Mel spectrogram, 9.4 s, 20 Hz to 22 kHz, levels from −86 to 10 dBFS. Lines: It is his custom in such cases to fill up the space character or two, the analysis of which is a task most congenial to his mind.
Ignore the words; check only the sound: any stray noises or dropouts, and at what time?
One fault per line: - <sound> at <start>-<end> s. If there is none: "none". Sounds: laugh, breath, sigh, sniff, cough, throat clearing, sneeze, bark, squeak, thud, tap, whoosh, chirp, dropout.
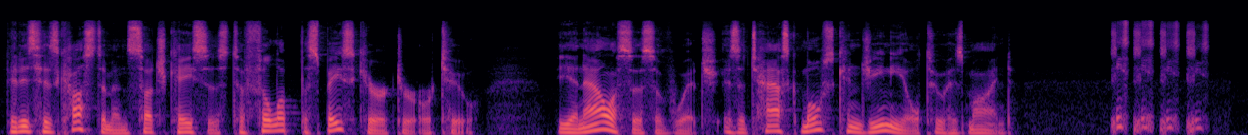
- laugh at 8.3-9.1 s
